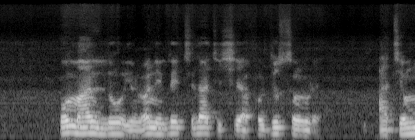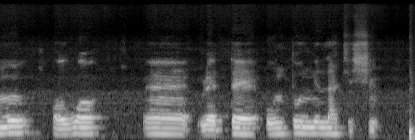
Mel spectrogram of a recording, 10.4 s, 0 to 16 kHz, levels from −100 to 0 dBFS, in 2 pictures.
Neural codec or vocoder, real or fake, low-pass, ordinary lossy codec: autoencoder, 48 kHz, 128 numbers a frame, DAC-VAE, trained on Japanese speech; fake; 14.4 kHz; MP3, 96 kbps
